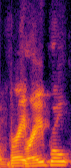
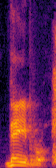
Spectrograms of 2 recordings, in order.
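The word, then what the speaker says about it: Vrabel: Thank you, Grable. I said it right that time? – No, Vavril. I usually don't do this. Whatever, Mike. Vavril.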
